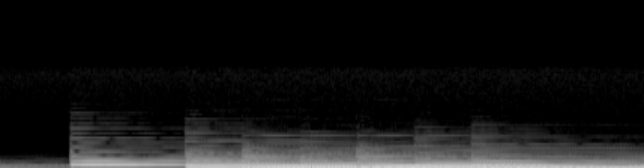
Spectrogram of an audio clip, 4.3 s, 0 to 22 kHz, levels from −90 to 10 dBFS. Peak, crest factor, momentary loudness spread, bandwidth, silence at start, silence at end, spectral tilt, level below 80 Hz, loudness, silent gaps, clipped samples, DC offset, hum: -4 dBFS; 12 dB; 9 LU; 4.2 kHz; 0.45 s; 0 s; -12.5 dB/octave; -52 dBFS; -16 LUFS; none; under 0.1%; under 0.1%; none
